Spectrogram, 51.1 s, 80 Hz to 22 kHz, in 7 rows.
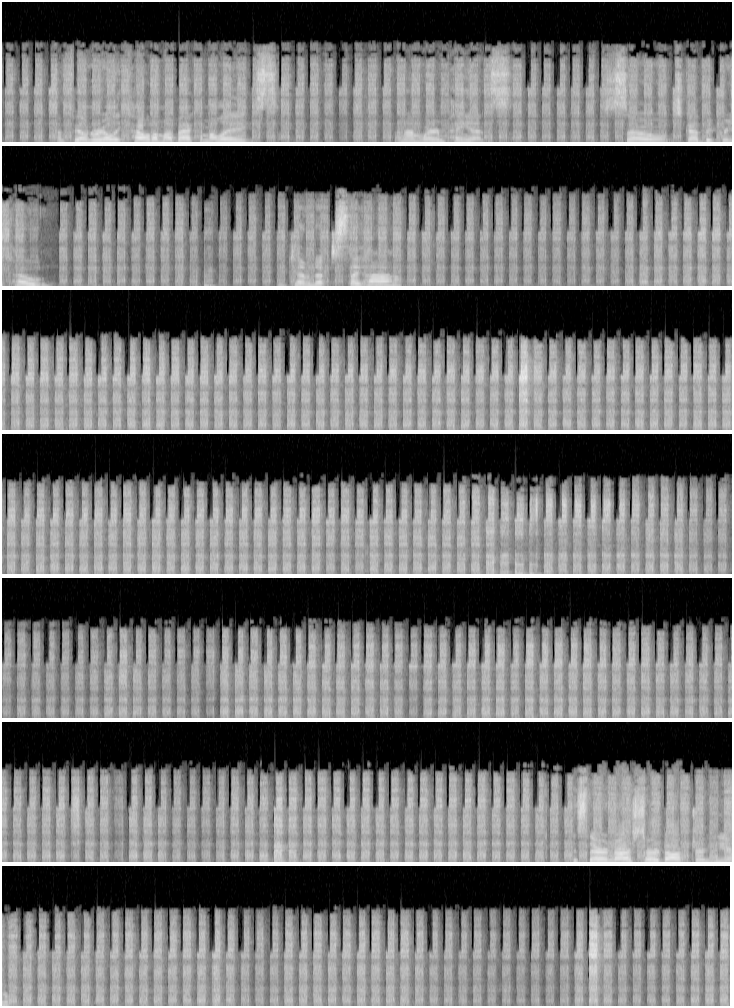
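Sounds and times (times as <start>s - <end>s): chopped radio static and fragments: 39.1s - 39.6s.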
